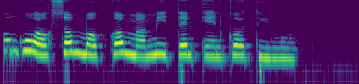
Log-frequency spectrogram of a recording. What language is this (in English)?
Kalenjin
